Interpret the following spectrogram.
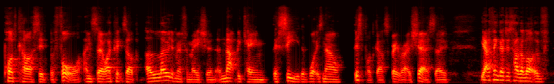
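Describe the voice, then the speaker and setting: In a conversational podcast interview, an author who hosts his own podcast answers with earnest explanations, reasoning aloud. He sounds animated and brisk, with a medium-pitched, slightly rough voice.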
